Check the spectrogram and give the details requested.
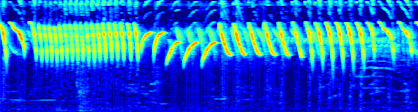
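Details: Canary singing a long roll to challenge a rival: a very fast buzzy trill for two seconds, then a few slow rising notes, then a run of quick downswept whistles.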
